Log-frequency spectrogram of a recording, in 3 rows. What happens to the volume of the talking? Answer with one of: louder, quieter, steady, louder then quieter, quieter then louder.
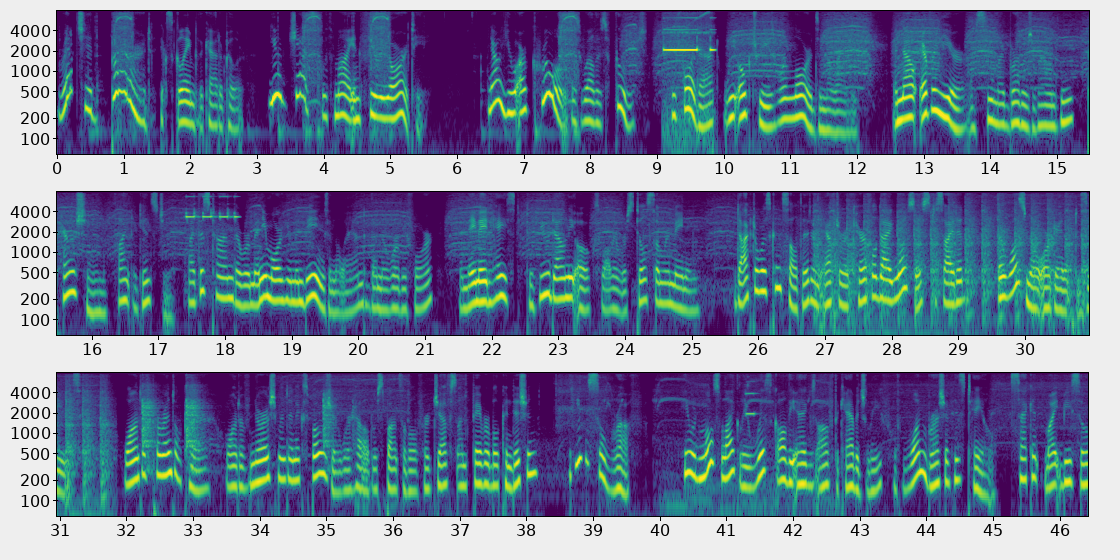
steady.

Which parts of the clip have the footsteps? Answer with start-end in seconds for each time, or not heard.
not heard.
